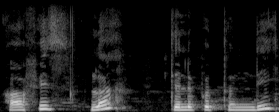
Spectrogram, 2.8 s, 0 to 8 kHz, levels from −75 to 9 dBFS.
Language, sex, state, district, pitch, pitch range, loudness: Telugu, male, Andhra Pradesh, Sri Satya Sai, 205 Hz, 190-250 Hz, -15 LUFS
